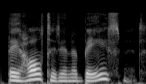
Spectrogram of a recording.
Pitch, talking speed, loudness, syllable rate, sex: 180 Hz, 165 wpm, -18 LUFS, 6.2 syllables/s, female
